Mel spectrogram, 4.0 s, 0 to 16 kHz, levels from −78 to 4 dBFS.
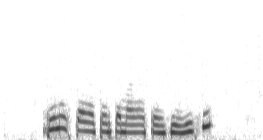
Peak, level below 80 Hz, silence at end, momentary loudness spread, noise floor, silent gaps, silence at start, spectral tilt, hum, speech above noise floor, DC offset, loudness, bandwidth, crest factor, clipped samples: -12 dBFS; -54 dBFS; 0.8 s; 6 LU; -66 dBFS; none; 0.65 s; -11 dB/octave; none; 42 dB; under 0.1%; -25 LUFS; 3.7 kHz; 14 dB; under 0.1%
